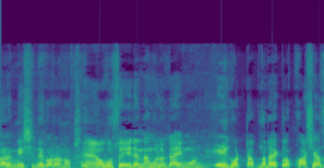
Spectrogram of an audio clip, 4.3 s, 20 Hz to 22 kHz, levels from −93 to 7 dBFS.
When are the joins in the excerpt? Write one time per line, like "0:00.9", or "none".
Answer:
0:02.8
